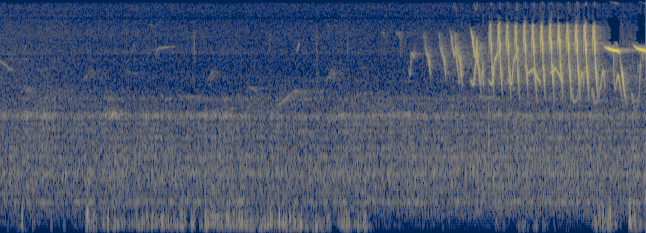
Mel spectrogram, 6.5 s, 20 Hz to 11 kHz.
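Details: Tree pipit at Yarner Woods, Dartmoor, on 4 June 2020: song bursts in halfway through, fast high repeated notes running into a quickening trill, over a steady low rumble of wind or distant traffic.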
